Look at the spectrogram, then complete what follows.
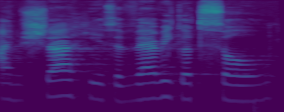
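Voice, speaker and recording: A woman's voice: mid-range voice, level tone, moderate pace, bright, forceful tone. An actress playing a careworn, tender mother and wife in mourning, in earnest live radio theater. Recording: reverberant hall.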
